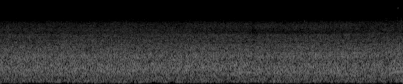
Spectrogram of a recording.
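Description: River water rushing steadily over rocks in a small cascade of rapids.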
